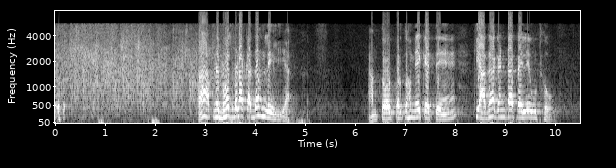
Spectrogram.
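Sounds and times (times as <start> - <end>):
speech: 0.0 - 0.4, 2.9 - 4.8, 6.3 - 10.0
seated audience clapping for themselves after a morning yoga session: 0.0 - 3.9.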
